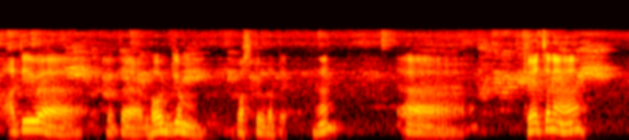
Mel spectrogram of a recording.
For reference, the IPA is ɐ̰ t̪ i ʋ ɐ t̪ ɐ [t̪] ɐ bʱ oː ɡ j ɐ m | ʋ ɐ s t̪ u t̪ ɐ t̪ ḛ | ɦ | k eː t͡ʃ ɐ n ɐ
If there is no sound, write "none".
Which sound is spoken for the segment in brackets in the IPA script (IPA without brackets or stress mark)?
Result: t̪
